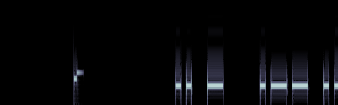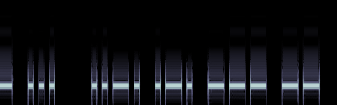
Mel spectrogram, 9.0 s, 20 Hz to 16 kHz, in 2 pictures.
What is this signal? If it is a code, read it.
Morse code, heard as a keyed tone, about 17 wpm, 700 Hz. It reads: IT WAS FROM
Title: Sentences from Top 100 Words 17wpm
